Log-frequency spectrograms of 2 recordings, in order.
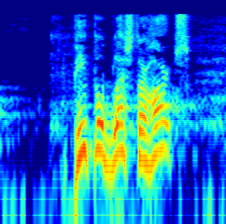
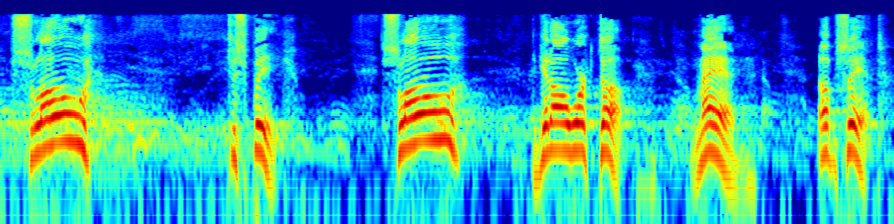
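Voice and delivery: slow drawn-out words, much louder, hammered home; emphatic preaching shout; 9 dB louder, slower than usual. Acted. Preacher warns his congregation with a booming, emphatic delivery. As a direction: preach each word out hard to the crowd. Preacher pounding out scripture advice.

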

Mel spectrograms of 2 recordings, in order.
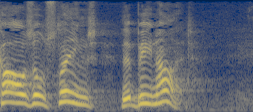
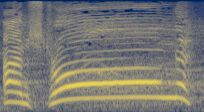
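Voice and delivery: high, sustained rallying shout; slow, ringing chant at full voice; full-strength declaration; 8 semitones higher, 4 dB louder, much slower than usual. Shown as a demonstration. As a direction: proclaim it loud, stretching the words out. Strength is coming up.

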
